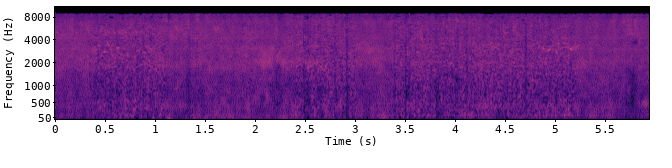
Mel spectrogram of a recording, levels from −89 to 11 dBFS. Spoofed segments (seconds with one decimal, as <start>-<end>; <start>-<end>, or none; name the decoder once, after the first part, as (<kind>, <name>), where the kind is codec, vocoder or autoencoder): 0.0-0.4 (vocoder, WaveNeXt); 1.1-2.4; 3.0-3.4; 5.2-5.9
